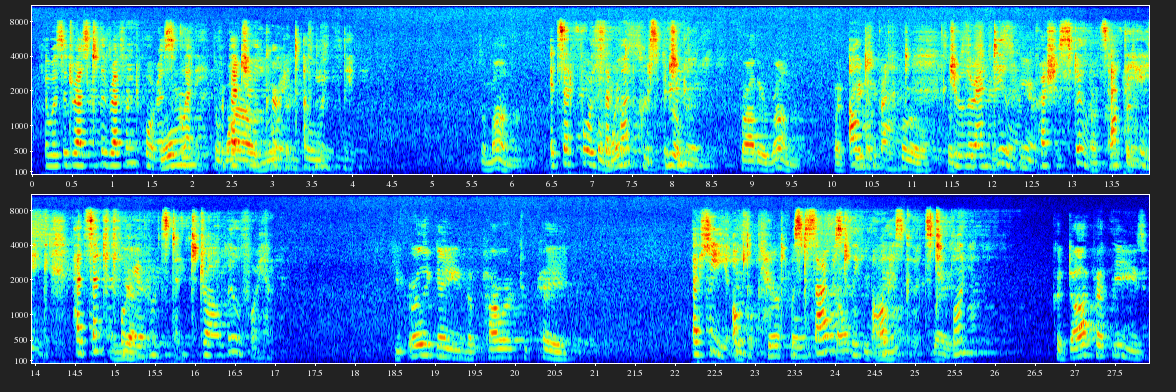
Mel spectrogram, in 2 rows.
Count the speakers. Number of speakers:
2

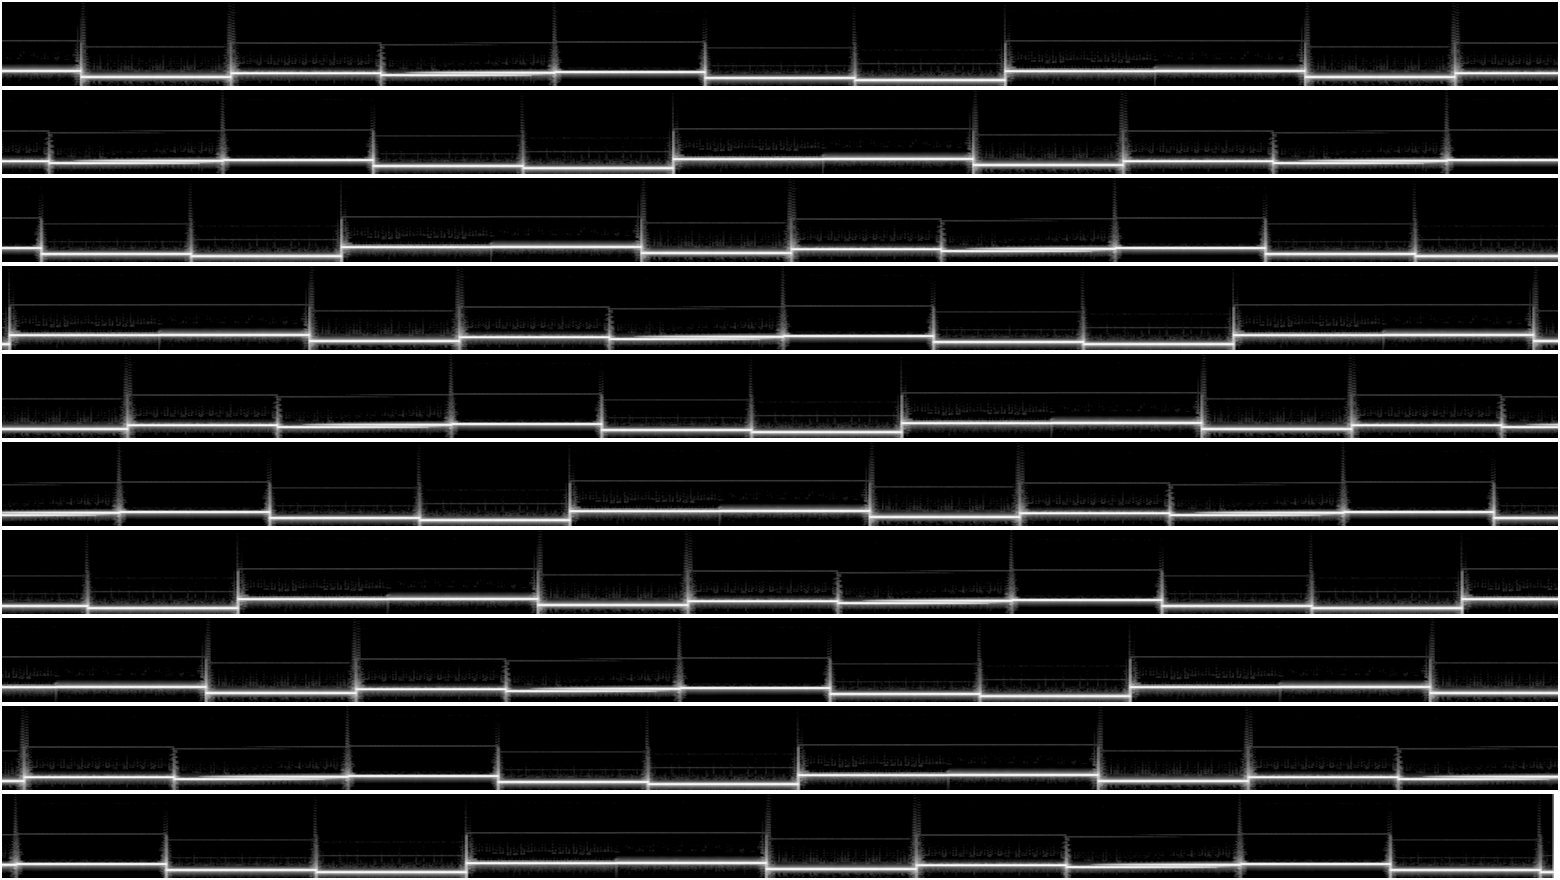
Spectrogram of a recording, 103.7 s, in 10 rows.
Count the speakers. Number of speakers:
0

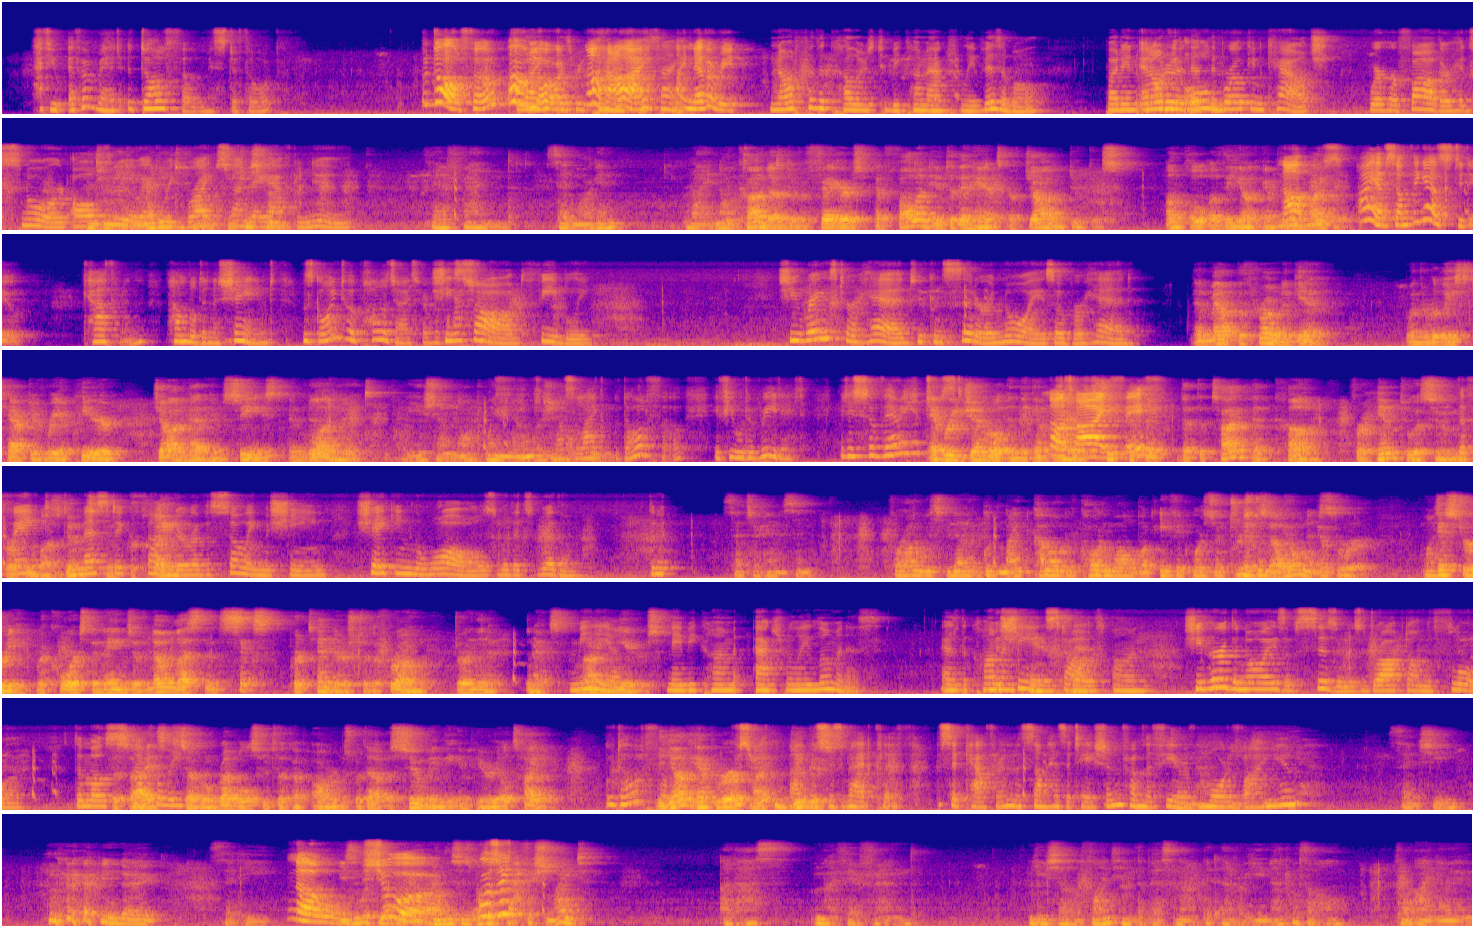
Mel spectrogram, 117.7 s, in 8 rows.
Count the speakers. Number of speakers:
5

